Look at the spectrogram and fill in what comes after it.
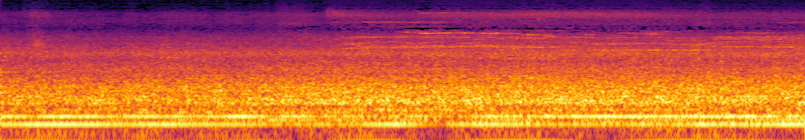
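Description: Padatik Express passenger train running, a steady low rumble with a constant hum that dips briefly twice.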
